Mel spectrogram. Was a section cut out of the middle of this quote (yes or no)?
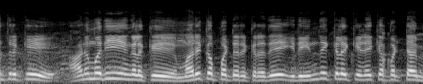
no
